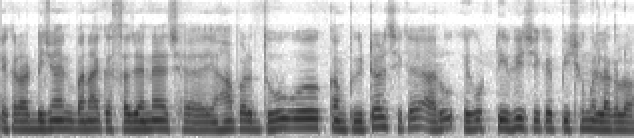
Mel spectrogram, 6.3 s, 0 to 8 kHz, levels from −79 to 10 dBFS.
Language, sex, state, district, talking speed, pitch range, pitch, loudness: Angika, male, Bihar, Bhagalpur, 170 wpm, 130-145 Hz, 135 Hz, -14 LUFS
